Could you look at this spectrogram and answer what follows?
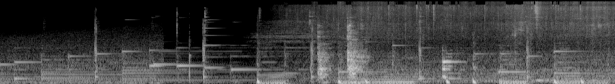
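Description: Onions sizzle steadily in a hot pan, a loud, continuous frying hiss punctuated by clinks and scrapes of a utensil stirring against the metal.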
